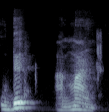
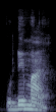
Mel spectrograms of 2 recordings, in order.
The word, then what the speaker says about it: Udemy: If you're pronouncing it like a Nigerian will pronounce, it's Ude and Mine. Udemy. That's Udemy.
